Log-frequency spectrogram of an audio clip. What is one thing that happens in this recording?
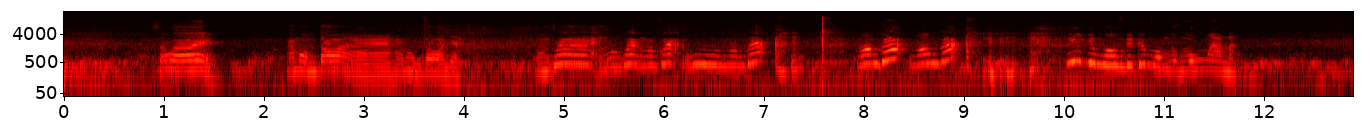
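A baby coos and babbles close by.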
